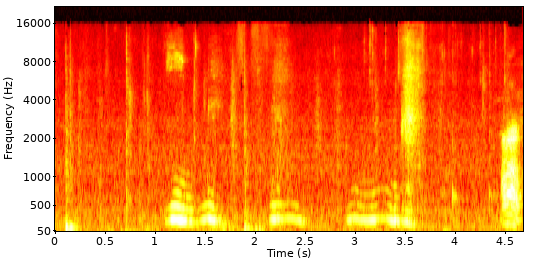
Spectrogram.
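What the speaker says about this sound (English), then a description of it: "drowning in beer foam. I literally could not swallow that." A person choking and spluttering on a mouthful of pilsner foam, making repeated strained, wavering vocal gurgles in short bursts, close and fairly quiet, with a sharp noisy splutter toward the end.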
